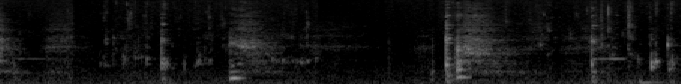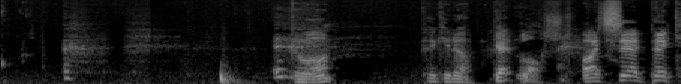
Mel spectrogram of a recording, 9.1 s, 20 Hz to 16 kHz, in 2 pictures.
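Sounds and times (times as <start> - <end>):
drinks poured into two glasses: 0.7 - 2.1
speech: 6.5 - 9.0.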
